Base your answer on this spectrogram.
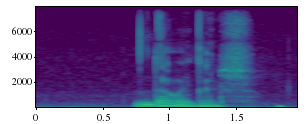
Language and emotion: Russian, neutral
